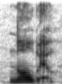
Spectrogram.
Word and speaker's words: Norwell: pronunciation of this name it should spell as it is to pronounce as norwell norway there is there is a ooh sound okay okay it's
